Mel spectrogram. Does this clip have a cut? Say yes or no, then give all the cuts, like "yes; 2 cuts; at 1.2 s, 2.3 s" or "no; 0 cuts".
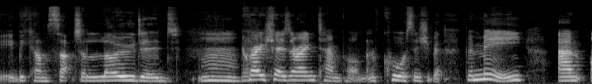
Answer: yes; 2 cuts; at 2.4 s, 3.7 s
